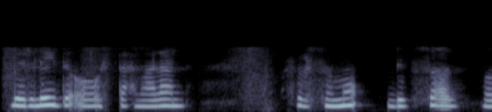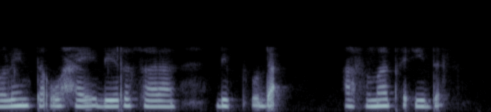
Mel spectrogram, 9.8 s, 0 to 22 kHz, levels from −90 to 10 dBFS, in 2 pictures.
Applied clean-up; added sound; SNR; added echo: none; none; none; none.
